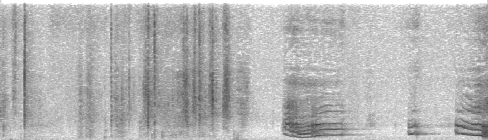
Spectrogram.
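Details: Derp, a pet pug having a hard time indoors, gives high, nasal whines in three bursts. The longest is drawn out and wavering, and two shorter ones follow, after a stretch of quiet shuffling and soft snuffles in a small room.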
